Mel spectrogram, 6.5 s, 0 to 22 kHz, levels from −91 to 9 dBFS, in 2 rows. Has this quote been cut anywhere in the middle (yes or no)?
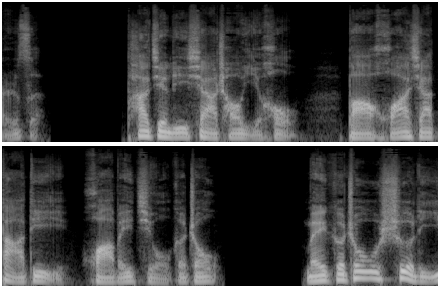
no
